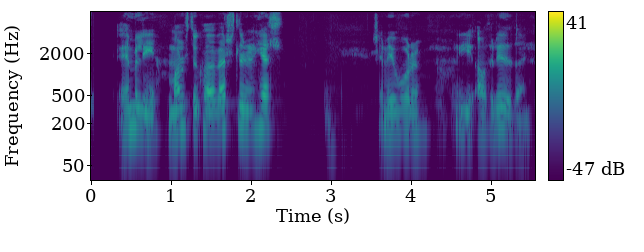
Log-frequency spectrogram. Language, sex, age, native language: Icelandic, male, 20-29, Icelandic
